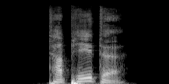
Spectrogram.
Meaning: wallpaper (paper-like covering applied to interior walls)
- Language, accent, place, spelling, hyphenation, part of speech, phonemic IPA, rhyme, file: German, Germany, Berlin, Tapete, Ta‧pe‧te, noun, /taˈpeːtə/, -eːtə, De-Tapete.ogg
